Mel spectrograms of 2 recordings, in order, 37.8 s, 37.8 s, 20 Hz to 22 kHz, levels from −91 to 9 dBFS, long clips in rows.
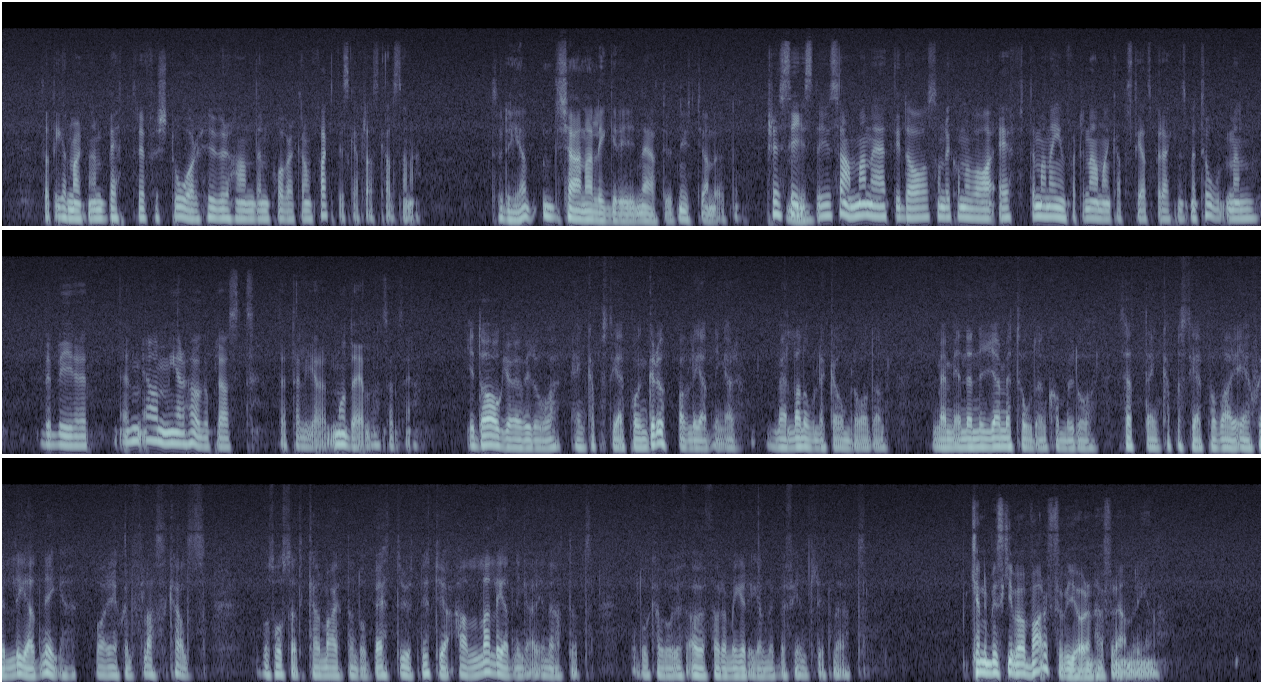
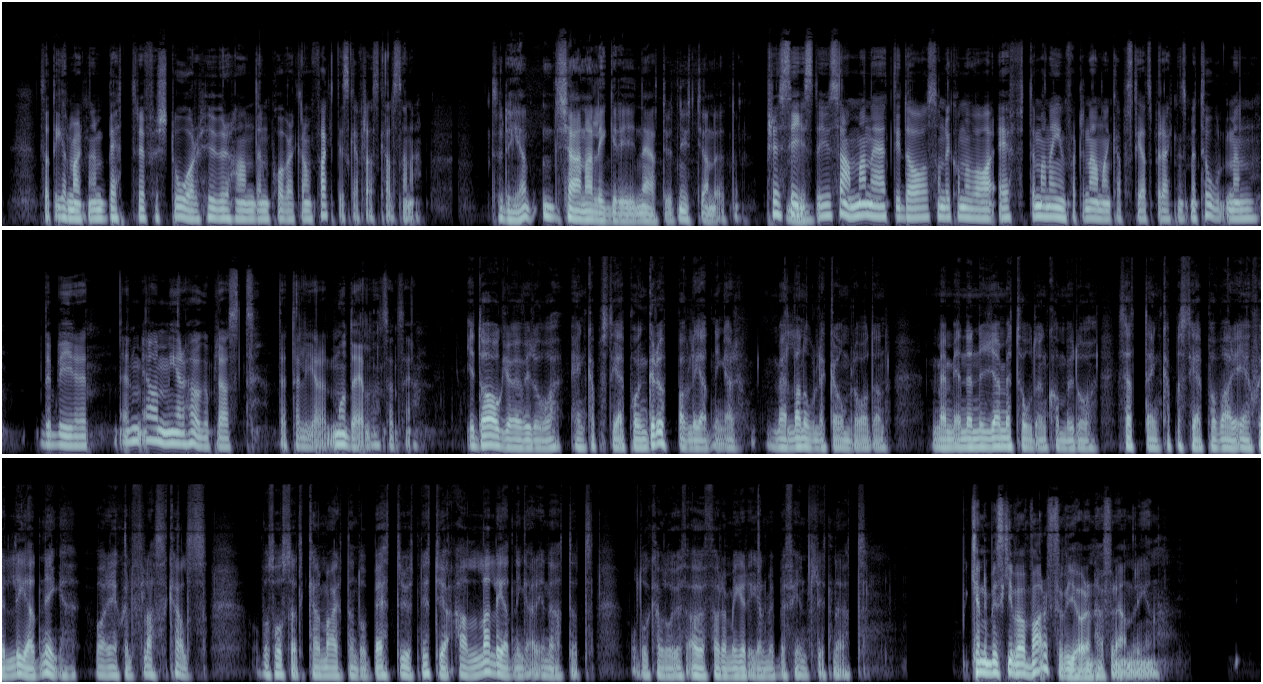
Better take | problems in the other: second | hiss; faint; throughout; 25 dB below the speech

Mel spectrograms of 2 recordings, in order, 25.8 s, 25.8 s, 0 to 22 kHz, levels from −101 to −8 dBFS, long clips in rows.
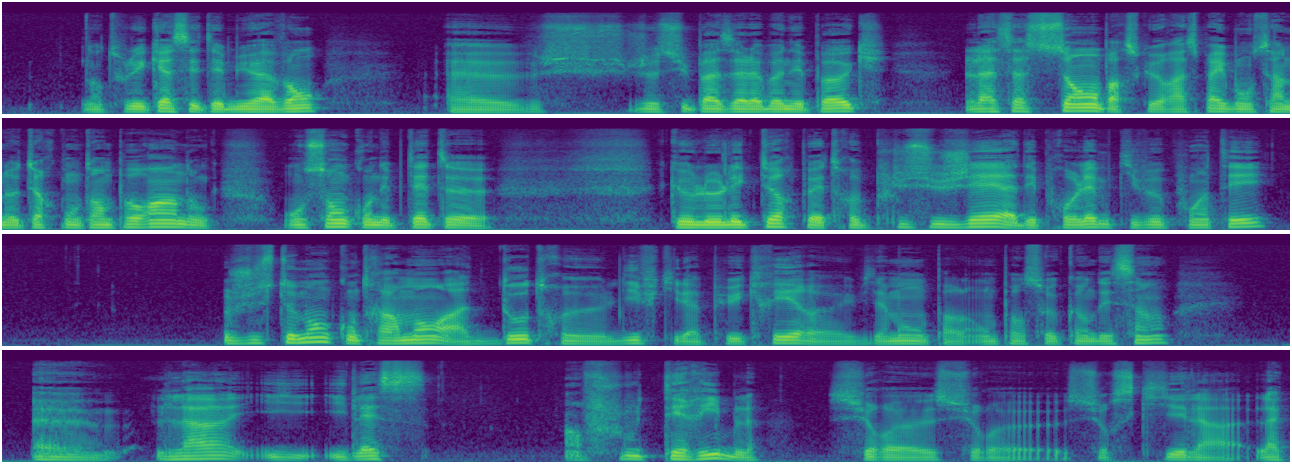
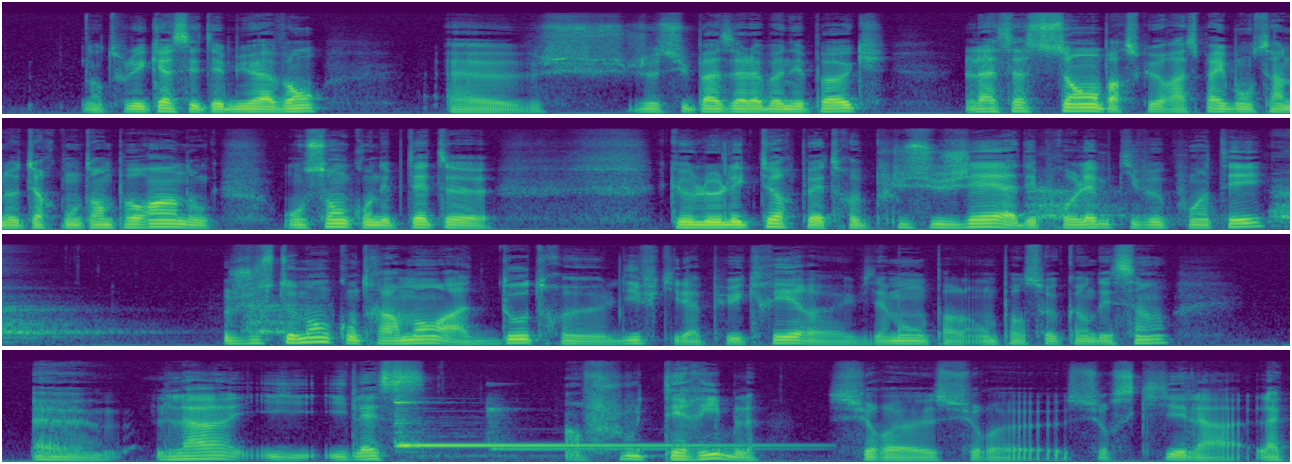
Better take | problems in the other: first | dog barking; faint; from 12 to 15 s; peak 10 dB below the speech // doorbell; loud; from 21 to 23 s; peak 1 dB above the speech

